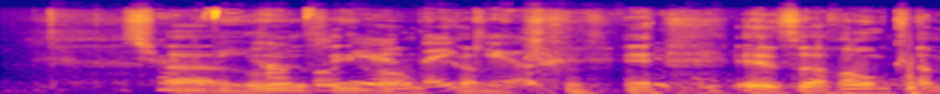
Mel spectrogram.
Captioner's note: people chuckling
